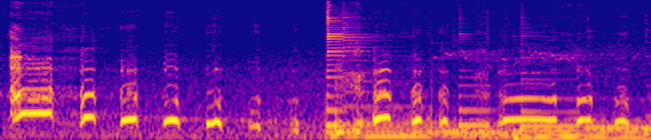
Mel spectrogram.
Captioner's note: sobbing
